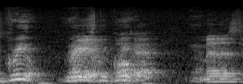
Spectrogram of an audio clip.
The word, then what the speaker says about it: Griot: Well, actually, the T is silent. Griot. So it's Griot.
